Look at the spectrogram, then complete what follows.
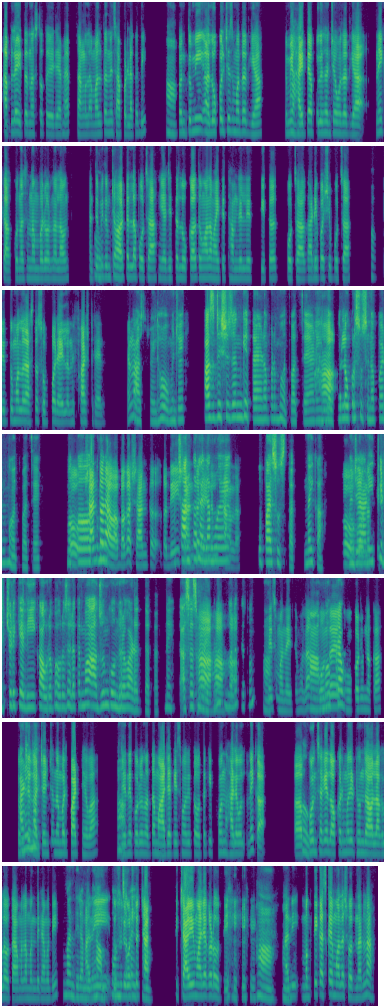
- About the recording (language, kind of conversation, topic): Marathi, podcast, एकट्याने प्रवास करताना वाट चुकली तर तुम्ही काय करता?
- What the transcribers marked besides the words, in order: tapping; other background noise; in English: "लॉकरमध्ये"; chuckle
